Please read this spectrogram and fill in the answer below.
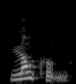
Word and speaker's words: Lancôme: Lancôme. Avec le son en. On ouvre la bouche.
